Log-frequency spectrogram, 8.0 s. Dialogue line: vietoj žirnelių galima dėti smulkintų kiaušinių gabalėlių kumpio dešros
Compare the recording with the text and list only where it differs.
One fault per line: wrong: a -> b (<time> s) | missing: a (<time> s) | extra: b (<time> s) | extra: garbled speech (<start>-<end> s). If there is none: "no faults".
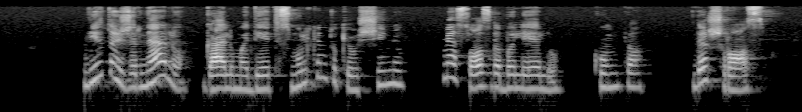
extra: mėsos (4.5 s)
